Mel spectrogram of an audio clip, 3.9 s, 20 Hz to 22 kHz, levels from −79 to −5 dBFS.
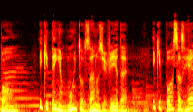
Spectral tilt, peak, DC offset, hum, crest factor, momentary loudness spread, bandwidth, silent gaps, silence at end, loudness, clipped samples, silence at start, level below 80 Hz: -4.5 dB/octave; 0 dBFS; under 0.1%; none; 18 dB; 13 LU; 13.5 kHz; none; 0 s; -18 LUFS; under 0.1%; 0 s; -32 dBFS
